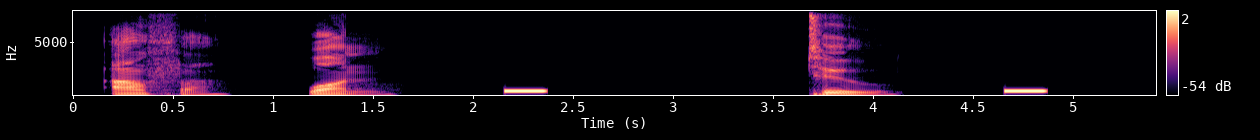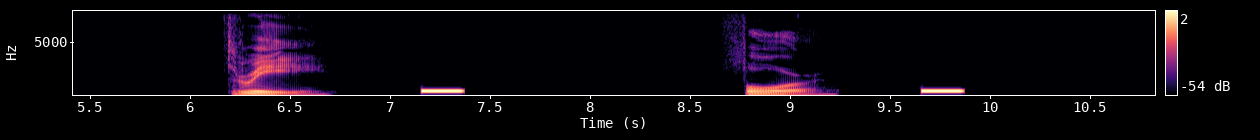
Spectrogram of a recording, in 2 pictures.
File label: voice cues pin number and beep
